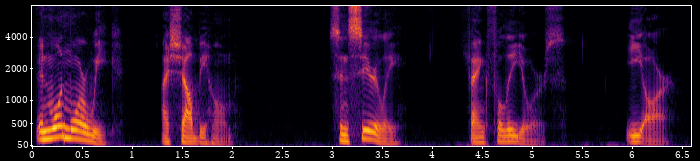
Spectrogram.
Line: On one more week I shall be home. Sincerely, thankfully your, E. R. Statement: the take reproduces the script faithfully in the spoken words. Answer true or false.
false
